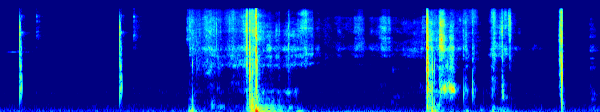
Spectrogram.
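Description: A handful of sharp clicks and knocks at uneven intervals, the loudest about two and a half seconds in, with a short rustle around it.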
